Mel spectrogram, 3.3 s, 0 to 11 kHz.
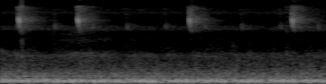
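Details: Birds in woodland on 10 October 2025 give short, sharp, high chirps, about one a second and irregular, amid many alarm calls, over a steady low rumble of wind or background noise.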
